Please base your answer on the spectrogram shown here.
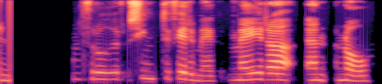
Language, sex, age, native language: Icelandic, female, 60-69, Icelandic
